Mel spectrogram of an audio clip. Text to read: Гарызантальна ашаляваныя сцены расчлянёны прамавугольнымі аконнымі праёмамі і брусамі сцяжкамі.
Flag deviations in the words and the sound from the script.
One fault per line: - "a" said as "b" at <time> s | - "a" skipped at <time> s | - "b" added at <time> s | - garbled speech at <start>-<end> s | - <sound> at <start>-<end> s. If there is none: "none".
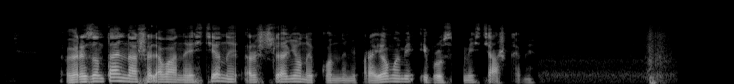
- "прамавугольнымі" skipped at 3.1 s
- dropout at 4.5-4.6 s
- whoosh at 6.4-6.7 s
